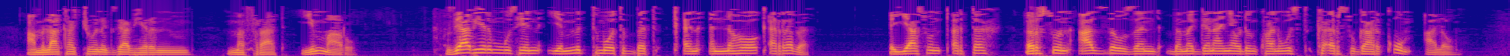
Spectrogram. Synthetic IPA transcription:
ʔa̰mlakʰat͡ʃːɛwunɨɡzijaβhe̞ɾɨn | məfɾa̰t̪jɪmːa̰ɾṵ | ɨɡzjaβhe̞ɾmuse̞njɛmːɨt̪ʰːɨmo̞t̪ʰɨbːət̪kʼənɨnːəɦokʼərːəβə̰ | ʔɨjːasunt̪ʼəɾt̪ʰəh | ʔɨɾsunazːəwzənd̪bəməɡːənaɲːawd̪ɨŋkʷʰanwʊst̪ʼkʰəɨɾsuɡaɾkʼumʔa̰lə̰w

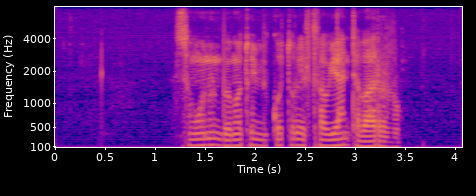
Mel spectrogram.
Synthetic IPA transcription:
səmo̞nunbəmət̪ʰo̞jɛmːikʼːot̪ʼːəɾueɾt̪ʰɾawijant̪ʰəβaɾəɾu

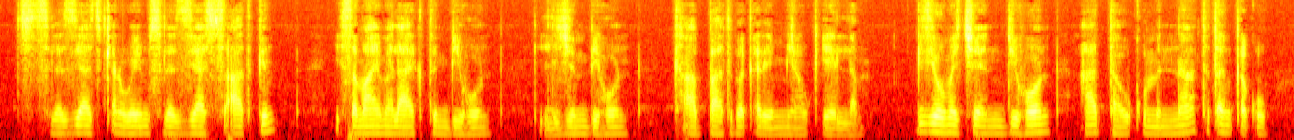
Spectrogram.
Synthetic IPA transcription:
sɨləzːihat͡ʃːkʼənwɔjɪmsɨləzːihat͡ʃːsɨ̰ʔa̰t̪ɡɨn | jɛsəmajməlajkt̪ʰɨmbiɦo̞n | lɨd͡ʒɨmbiɦo̞n | kʰəʔa̰bːat̪bəkʼəɾjɛmːijawkʼjɛlːəm | ɡizewmət͡ʃːeɨnd̪iɦo̞n | ʔat̪ʰːawkʼumɨnːat̪ʰət̪ʼəŋkʼəkʼu

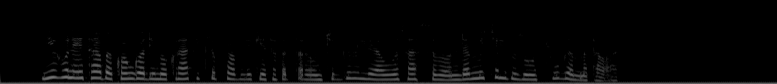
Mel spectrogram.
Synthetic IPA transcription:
jɪhhune̞t̪ʰabəkʰo̞ŋɡo̞d̪imo̞kɾat̪ʰikɾipʰːəβlikjɛt̪ʰəfət̪ʼːəɾəwnt͡ʃʰɪɡːɨɾlijawːɔsasːɨβəwɨnd̪əmːit͡ʃɪlbɨzuwot͡ʃːuɡəmːɨt̪ʰəwa̰l

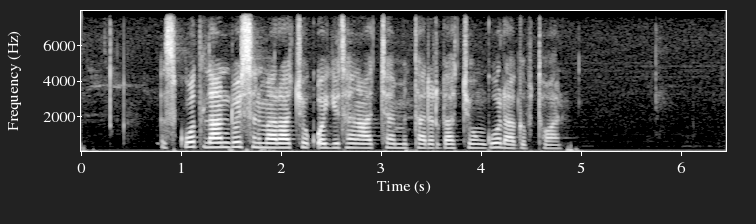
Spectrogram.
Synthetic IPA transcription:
ʔɨskʰo̞t̪land̪o̞t͡ʃːsɨnməɾat͡ʃːɛwkʼo̞jːɪt̪ʰənat͡ʃːajɛmːɨt̪ʰːad̪əɾɡat͡ʃːɛwnɡolaɡɨβt̪ʰəwal

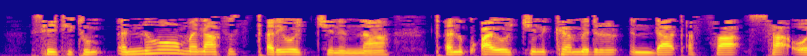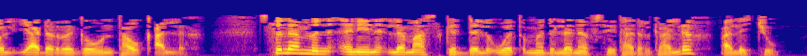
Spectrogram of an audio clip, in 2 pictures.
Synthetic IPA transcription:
se̞t̪ʰit̪ʰumʔɨnːɨɦo̞mənafɨst̪ʼəɾewo̞t͡ʃːɪnɨnːa | t̪ʼənkʷʼajo̞t͡ʃːɪnkʰəmɨd̪ɨɾɨnd̪at̪ʼəfːasa̰ʔoljad̪ərːəɡəwnt̪ʰawkʼalːəh | sɨləmɨnɨne̞nləmasɡəd̪ːəlwɔt̪ʼməd̪lənəfse̞t̪ʰad̪əɾɡalːəhalːət͡ʃːḭw

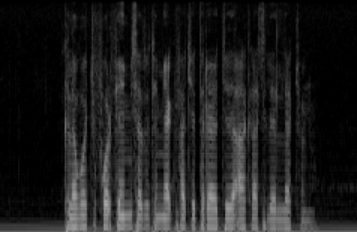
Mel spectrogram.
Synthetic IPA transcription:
kʰɨləβo̞t͡ʃːufo̞ɾfejɛmːisət̪ʼut̪jɛmːijakʼfat͡ʃːɛwjɛt̪ʰəɾəɾad͡ʒɛzəʔakʰlasɨləlːat͡ʃːɛwnəw

